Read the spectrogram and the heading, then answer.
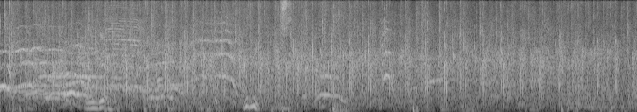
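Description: An audience applauds steadily for several seconds, a dense crackle of clapping with cheers and whoops rising over it, loud throughout and tapering slightly toward the end.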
